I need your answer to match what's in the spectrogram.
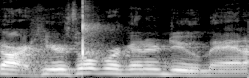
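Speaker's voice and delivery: loud, mock-urgent take-charge announcement; battle mode. Coach rescuing a negative guy's attitude, battle mode. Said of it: "I'm, like, in battle mode".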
